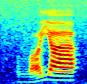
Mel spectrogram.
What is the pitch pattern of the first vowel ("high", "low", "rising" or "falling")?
rising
